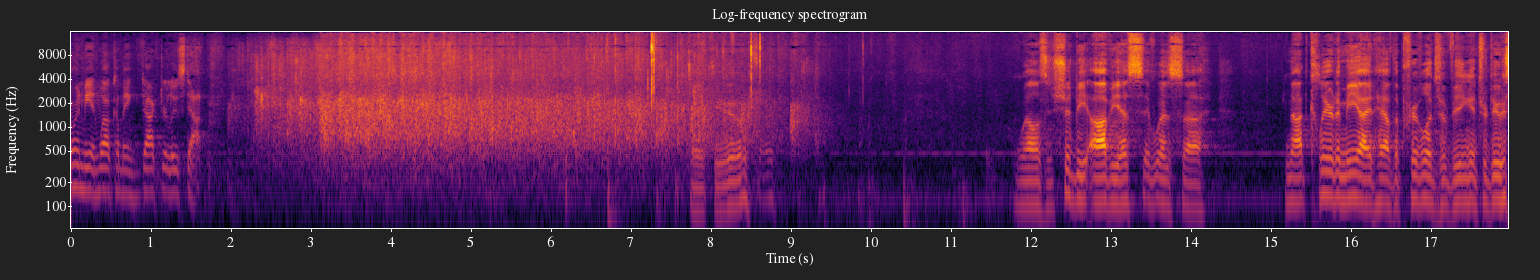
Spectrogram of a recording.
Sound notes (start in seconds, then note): 9.1 applause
